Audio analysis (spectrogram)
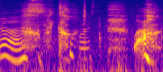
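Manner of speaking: slow breathy whisper; stunned hush; awed whisper. Real, not acted. Awed by her heavy load.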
